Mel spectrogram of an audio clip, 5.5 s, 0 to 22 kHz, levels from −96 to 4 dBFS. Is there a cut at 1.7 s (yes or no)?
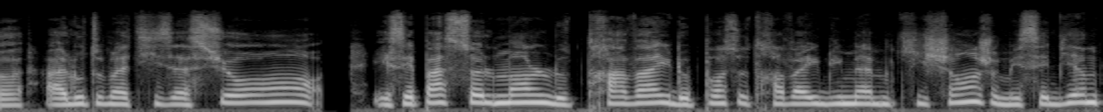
no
